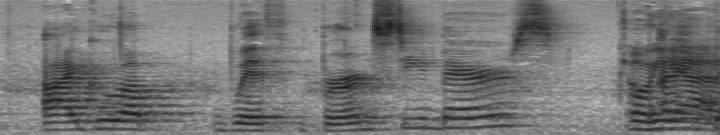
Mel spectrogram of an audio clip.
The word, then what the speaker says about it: Berenstain: I mean, Berenstein Bears. I have Bernstein. See? I grew up with Bernstein. I grew up with Berenstein. But I think it's spelled Berenstain, right? It's like an A-I-N.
